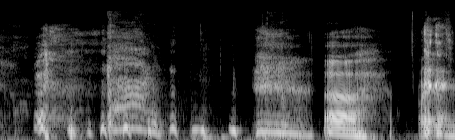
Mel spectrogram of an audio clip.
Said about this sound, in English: I have a cough.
